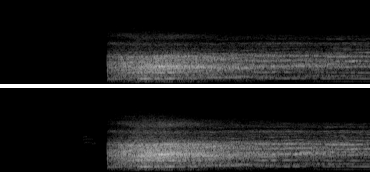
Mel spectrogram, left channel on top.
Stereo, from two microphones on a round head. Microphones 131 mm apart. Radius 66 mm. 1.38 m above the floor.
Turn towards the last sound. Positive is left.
turn(degrees=-80)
